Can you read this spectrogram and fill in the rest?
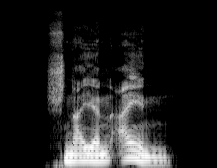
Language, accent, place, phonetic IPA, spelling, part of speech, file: German, Germany, Berlin, [ˌʃnaɪ̯ən ˈaɪ̯n], schneien ein, verb, De-schneien ein.ogg
- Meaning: inflection of einschneien: 1. first/third-person plural present 2. first/third-person plural subjunctive I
